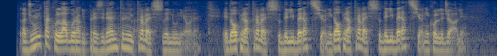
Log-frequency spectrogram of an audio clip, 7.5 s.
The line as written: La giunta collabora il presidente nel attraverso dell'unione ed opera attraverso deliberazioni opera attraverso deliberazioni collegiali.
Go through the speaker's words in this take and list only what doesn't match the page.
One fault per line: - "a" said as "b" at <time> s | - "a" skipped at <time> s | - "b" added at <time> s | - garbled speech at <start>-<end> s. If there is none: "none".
none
